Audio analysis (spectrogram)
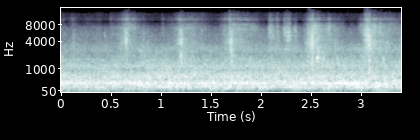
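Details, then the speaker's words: High-mileage bearing from a 1953 GMC Dual Range Hydra-Matic transmission during rebuild, hand-spun: dry gritty rustle with faint hum, rasping roughly twice a second; worn out. "yeah you can hear it's kind of toast"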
